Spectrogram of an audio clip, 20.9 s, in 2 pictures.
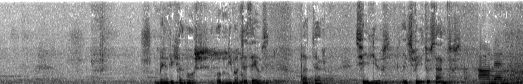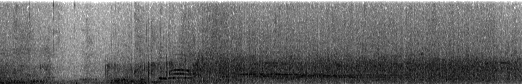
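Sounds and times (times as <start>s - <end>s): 
speech: 3.1s - 10.8s
large crowd applause: 10.2s - 20.8s.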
